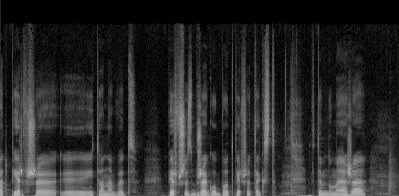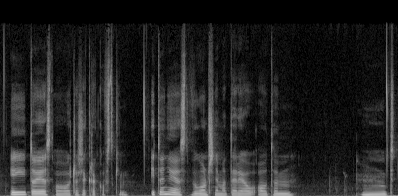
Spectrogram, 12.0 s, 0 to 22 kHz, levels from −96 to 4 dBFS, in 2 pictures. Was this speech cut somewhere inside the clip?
yes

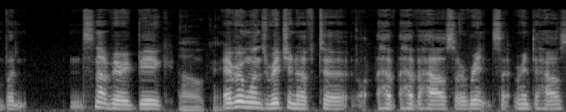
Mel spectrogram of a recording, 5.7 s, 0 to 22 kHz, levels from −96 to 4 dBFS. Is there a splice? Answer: yes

